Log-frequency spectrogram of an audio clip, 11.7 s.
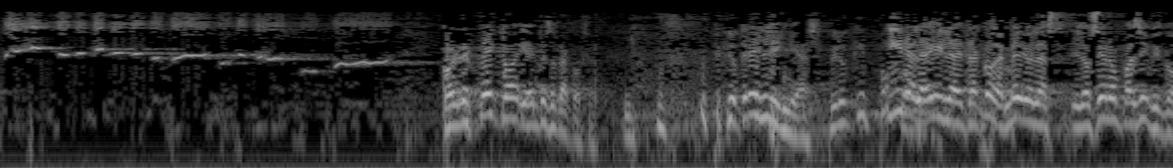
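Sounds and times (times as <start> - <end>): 
whistling: 0.0 - 4.4
speech: 4.4 - 11.7
laughter: 6.2 - 8.0.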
